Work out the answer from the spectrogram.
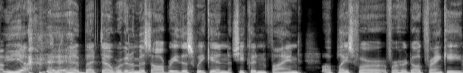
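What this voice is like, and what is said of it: Raspy, rough voice. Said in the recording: “I'm a little raspy. My voice has been a little rough the last couple of days”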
